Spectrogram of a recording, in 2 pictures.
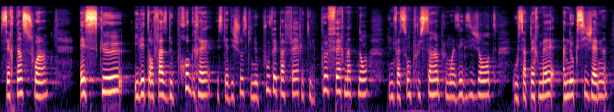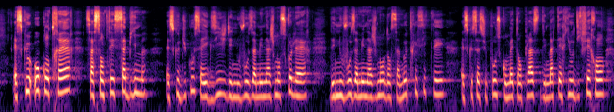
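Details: Adult woman; typical speech.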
